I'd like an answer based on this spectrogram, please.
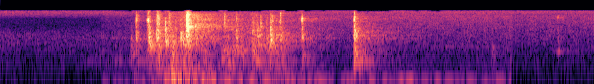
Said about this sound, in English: Can you open the door?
